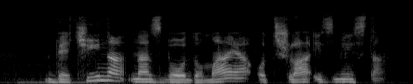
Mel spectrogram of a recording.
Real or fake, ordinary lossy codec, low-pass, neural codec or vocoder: real; Opus, 16 kbps; 9.9 kHz; none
